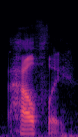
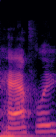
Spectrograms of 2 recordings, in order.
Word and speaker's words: Hafley: I said Halfley. Isn't it Hafley? Halfley. Yeah, there's not a first L.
